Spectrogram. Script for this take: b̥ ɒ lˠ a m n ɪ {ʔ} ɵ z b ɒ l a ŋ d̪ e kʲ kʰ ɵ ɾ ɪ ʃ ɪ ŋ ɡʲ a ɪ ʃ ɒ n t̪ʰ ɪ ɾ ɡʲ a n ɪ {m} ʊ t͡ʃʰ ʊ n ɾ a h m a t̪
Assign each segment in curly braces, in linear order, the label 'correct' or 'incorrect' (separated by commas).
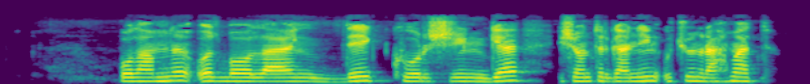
correct, incorrect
